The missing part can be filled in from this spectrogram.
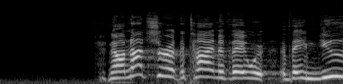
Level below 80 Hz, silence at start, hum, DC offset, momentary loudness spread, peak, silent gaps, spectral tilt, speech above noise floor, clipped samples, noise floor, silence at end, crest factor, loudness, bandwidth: -56 dBFS; 1 s; none; under 0.1%; 5 LU; -4 dBFS; none; -3.5 dB/octave; 40 dB; under 0.1%; -57 dBFS; 0 s; 14 dB; -17 LUFS; 11 kHz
